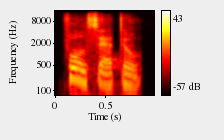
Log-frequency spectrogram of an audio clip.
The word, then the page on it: falsetto: Indian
